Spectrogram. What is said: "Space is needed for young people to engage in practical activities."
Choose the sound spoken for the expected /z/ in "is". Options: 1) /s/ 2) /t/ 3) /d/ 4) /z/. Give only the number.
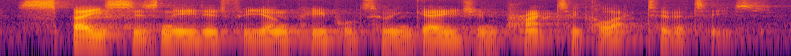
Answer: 4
